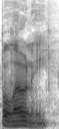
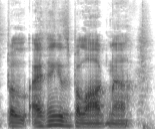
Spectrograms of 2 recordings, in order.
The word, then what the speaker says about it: Bologna: I think it's Bologna. Bologna. Oh, right. Yes. Like the French. The thing the French say.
